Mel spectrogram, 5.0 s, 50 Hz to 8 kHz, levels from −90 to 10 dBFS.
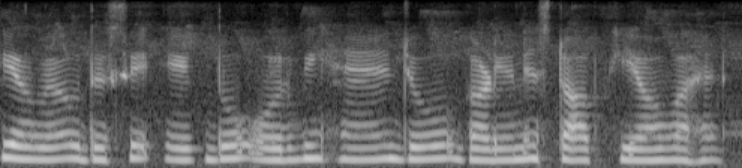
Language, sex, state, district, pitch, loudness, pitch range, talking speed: Hindi, female, Delhi, New Delhi, 210 Hz, -18 LUFS, 200-220 Hz, 195 wpm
